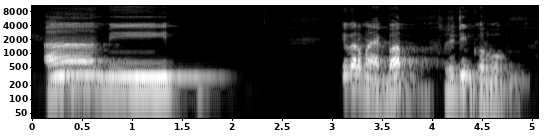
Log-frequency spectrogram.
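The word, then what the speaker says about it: آمِين: আমিন আমরা সর্বদায় পড়ি এখানে আলিফের উপরে কি আছে খালা জবর এজন্য এক আলিফ টান হবে আ মিম ইয়া জের মি ইয়া মাদ্দা এক আলিফ টান দিয়ে পড়তে হবে নুন সাকিন আমিন আমিন এবার আমরা একবার রিডিং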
